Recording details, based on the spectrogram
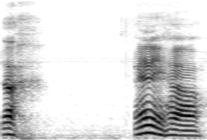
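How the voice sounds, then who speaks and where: Speaking slowly at a medium pitch with a touch of brightness, this man is a teacher and children's show host. He shows toys to kids in a relaxed, playful chat, hamming it up with goofy theatrics and silly outbursts.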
